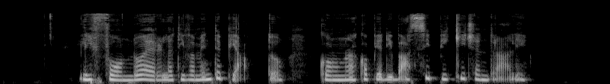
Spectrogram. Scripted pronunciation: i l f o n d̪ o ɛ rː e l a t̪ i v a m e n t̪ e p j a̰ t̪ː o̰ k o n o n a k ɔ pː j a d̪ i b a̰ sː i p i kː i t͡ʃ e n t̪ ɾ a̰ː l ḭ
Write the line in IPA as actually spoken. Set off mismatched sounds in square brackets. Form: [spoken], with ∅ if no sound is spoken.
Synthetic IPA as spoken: i l f o n d̪ o ɛ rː e l a t̪ i v a m e n t̪ e p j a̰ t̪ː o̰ k o n [u] n a k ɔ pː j a d̪ i b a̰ sː i p i kː i t͡ʃ e n t̪ ɾ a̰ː l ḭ

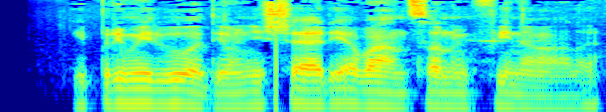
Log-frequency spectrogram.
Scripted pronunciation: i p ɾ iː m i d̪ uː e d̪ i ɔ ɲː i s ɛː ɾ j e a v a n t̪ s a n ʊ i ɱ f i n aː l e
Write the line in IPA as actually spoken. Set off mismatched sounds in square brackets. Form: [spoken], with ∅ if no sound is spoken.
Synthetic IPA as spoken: i p ɾ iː m i d̪ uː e d̪ i ɔ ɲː i s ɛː ɾ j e a v a n t̪ s a n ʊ i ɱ f i n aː l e

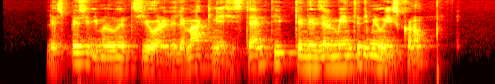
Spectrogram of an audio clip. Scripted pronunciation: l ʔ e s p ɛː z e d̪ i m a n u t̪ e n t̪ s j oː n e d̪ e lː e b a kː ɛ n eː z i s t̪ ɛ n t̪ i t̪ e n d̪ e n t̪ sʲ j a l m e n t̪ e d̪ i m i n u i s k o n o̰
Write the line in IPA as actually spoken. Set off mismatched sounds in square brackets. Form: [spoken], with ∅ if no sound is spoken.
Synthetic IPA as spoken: l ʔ e s p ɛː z e d̪ i m a n u t̪ e n t̪ s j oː n e d̪ e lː e [m] a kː [i] n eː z i s t̪ ɛ n t̪ i t̪ e n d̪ e n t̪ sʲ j a l m e n t̪ e d̪ i m i n u i s k o n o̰

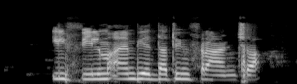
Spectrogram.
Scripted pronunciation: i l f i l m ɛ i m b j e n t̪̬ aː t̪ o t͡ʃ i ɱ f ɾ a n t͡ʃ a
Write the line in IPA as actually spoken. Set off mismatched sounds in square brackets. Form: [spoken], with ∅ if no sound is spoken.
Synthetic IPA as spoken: i l f i l m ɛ [a] m b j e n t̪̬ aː t̪ o [∅] i ɱ f ɾ a n t͡ʃ a

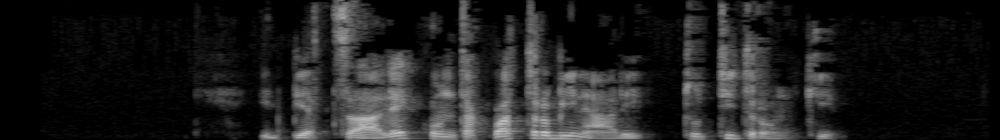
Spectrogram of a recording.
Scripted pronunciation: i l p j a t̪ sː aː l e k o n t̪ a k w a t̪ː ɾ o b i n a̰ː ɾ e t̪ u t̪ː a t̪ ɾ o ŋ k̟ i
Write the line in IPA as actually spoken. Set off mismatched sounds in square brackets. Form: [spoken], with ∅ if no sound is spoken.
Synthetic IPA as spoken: i l p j a t̪ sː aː l e k o n t̪ a k w a t̪ː ɾ o b i n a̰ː ɾ [i] t̪ u t̪ː [i] t̪ ɾ o ŋ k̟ i

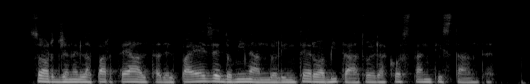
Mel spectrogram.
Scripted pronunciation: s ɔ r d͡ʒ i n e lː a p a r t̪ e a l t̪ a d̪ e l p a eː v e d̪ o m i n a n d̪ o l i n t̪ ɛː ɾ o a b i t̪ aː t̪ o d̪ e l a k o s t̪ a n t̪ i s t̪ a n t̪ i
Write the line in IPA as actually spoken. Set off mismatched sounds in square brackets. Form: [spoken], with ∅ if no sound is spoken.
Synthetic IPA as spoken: s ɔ r d͡ʒ [e] n e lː a p a r t̪ e a l t̪ a d̪ e l p a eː [z] e d̪ o m i n a n d̪ o l i n t̪ ɛː ɾ o a b i t̪ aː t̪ o [∅] e l a k o s t̪ a n t̪ i s t̪ a n t̪ [e]

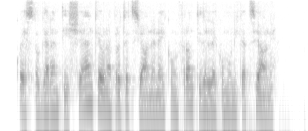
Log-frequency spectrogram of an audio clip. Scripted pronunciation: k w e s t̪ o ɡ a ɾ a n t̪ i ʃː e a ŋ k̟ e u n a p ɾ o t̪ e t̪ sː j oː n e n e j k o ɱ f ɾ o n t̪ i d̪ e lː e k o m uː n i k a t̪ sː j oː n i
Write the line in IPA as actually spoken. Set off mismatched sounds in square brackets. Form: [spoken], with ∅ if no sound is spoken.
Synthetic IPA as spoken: k w e s t̪ o ɡ a ɾ a n t̪ i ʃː e a ŋ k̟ e u n a p ɾ o t̪ e t̪ sː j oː n e n e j k o ɱ f ɾ o n t̪ i d̪ e lː e k o m [u] n i k a t̪ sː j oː n i

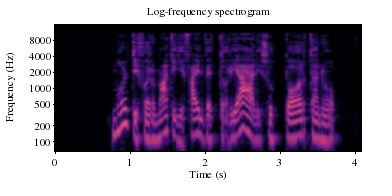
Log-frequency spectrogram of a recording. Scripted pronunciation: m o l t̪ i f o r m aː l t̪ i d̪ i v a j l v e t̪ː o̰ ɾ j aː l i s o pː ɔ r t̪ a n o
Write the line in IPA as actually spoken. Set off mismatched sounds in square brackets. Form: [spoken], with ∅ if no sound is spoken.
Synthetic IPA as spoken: m o l t̪ i f o r m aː [∅] t̪ i d̪ i [f] a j l v e t̪ː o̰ ɾ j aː l i s [u] pː ɔ r t̪ a n o

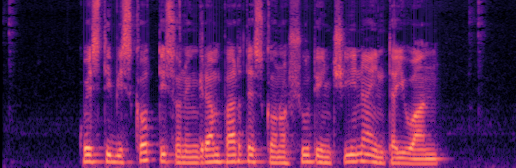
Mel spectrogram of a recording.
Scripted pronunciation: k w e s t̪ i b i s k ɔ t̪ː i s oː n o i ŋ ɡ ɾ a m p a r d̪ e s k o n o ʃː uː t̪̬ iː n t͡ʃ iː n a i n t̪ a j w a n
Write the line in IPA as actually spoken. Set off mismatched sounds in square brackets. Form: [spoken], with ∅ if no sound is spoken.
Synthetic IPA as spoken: k w e s t̪ i b i s k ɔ t̪ː i s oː n o i ŋ ɡ ɾ a m p a r [t̪] e s k o n o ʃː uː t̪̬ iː n t͡ʃ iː n a i n t̪ a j w a n

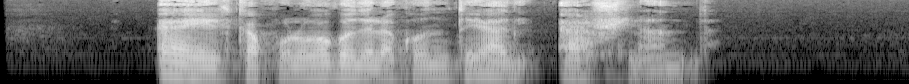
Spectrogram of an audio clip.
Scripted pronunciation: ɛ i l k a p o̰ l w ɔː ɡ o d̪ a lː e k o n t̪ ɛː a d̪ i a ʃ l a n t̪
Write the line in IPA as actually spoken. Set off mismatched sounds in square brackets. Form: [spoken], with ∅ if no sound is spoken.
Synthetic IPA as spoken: ɛ i l k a p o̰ l w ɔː ɡ o d̪ [e] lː [a] k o n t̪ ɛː a d̪ i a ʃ l a n [d̪]

